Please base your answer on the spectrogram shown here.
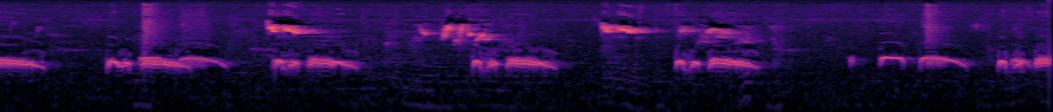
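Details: Spotted dove kept as a lure bird at a northern Vietnam aviary, cooing in low two- and three-note phrases, mixed with several higher, falling chirps from other birds.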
